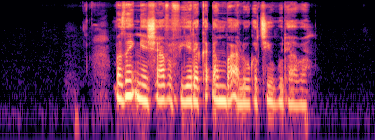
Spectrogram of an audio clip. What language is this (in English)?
Hausa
